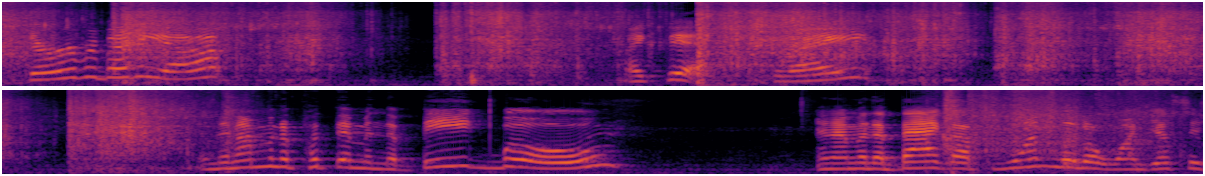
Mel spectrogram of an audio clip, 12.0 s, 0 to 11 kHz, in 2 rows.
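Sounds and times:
snack mix rustling in foil pan: 0.0s - 7.4s, 10.6s - 12.0s.

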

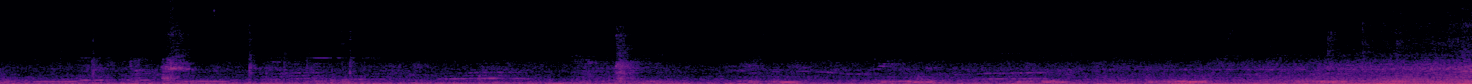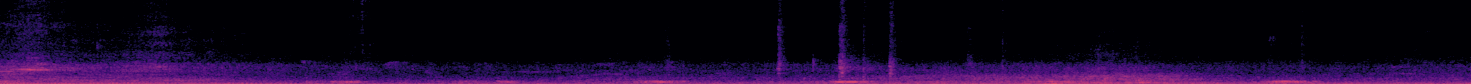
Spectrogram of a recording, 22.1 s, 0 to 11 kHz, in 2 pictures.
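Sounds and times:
dove cooing: 0.0s - 22.0s.

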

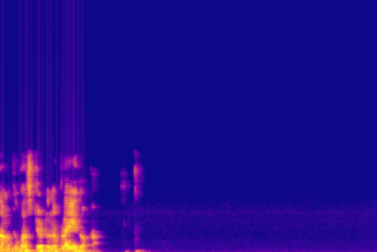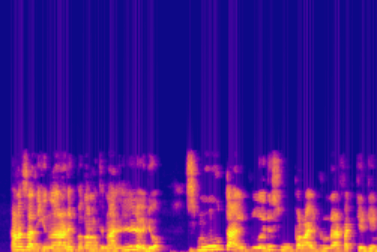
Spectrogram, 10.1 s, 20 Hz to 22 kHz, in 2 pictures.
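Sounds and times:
person speaking: 0.0s - 1.9s, 5.2s - 10.0s.

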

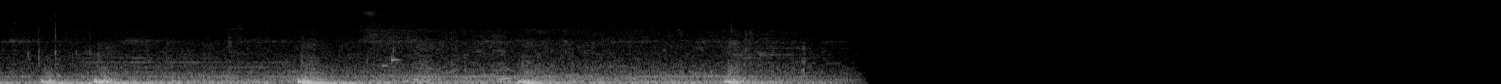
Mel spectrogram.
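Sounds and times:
outdoor crowd noise: 0.0s - 8.7s.

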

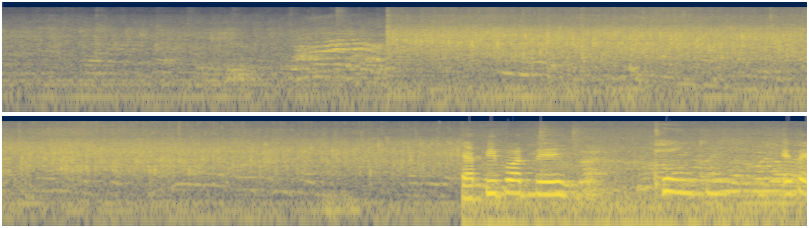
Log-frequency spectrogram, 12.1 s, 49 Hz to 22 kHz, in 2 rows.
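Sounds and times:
chicken sizzling in a wok: 0.0s - 12.0s.

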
